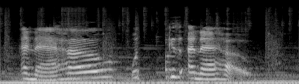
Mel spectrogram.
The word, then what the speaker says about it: Añejo: least you can do is learn how to pronounce the tequilas correctly. Blanca, Reposado, Añejo. What the fuck is Añejo? It's Añejo, puñetas.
